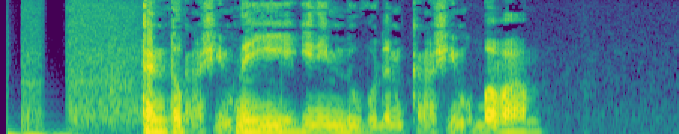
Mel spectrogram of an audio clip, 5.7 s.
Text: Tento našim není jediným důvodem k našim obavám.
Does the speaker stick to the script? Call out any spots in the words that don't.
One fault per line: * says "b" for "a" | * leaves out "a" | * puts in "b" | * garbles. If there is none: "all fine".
all fine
